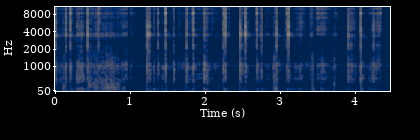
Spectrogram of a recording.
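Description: Long painted nails tap and click rapidly on the grooved sides of a hollow, turned, palm-sized wooden mortar held close. The result is a quick run of dry, bright clicks with almost no ring, mixed with soft scratchy rubbing, especially at the start.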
